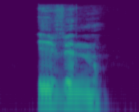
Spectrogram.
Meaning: post-1990 spelling of événement
- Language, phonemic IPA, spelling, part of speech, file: French, /e.vɛn.mɑ̃/, évènement, noun, LL-Q150 (fra)-évènement.wav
